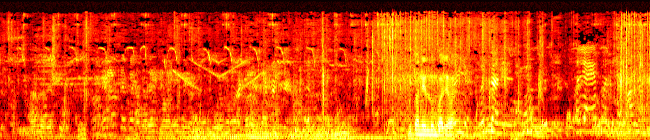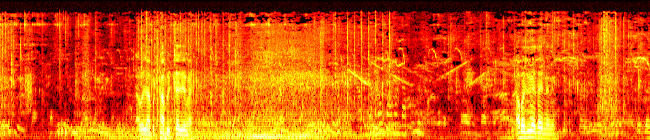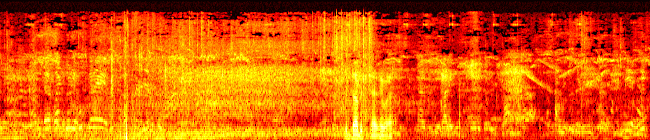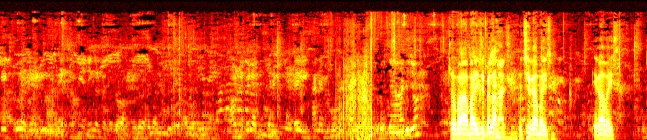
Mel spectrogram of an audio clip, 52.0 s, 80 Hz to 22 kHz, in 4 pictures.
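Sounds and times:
pigeons cooing: 0:00.0 - 0:50.2.

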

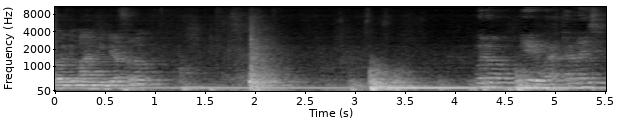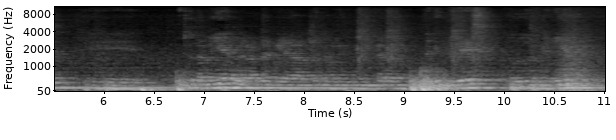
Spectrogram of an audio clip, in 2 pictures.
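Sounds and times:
steady low hum: 0:00.0 - 0:11.0
thumps on microphone: 0:01.2 - 0:04.9, 0:09.0 - 0:11.0
person speaking: 0:04.1 - 0:11.0.

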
